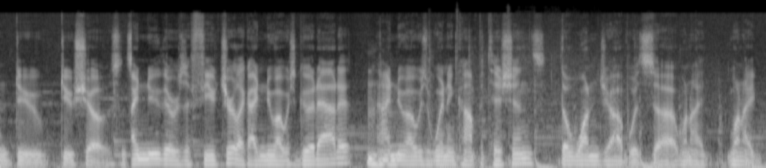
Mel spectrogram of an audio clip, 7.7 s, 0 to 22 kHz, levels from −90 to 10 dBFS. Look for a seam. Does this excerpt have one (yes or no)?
yes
